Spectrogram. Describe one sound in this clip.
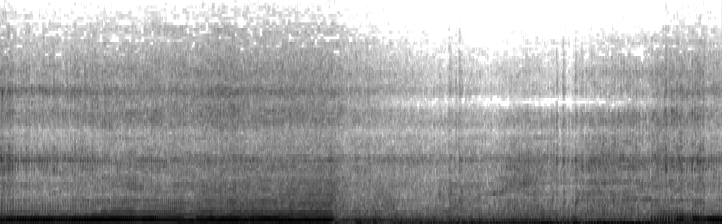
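Tyres crunch over loose dirt.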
